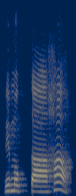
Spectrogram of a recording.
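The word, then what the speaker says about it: विमुक्ताः: अब मुंह के बाद आधा क है तो मुख, विमुख, ता के बाद विसर्ग, विसर्ग का उच्चारण इसकी मात्रा पे, आ की मात्रा है तो विसर्ग को पढ़ा हा, विमुक्ताहा, विमुक्ताहा।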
